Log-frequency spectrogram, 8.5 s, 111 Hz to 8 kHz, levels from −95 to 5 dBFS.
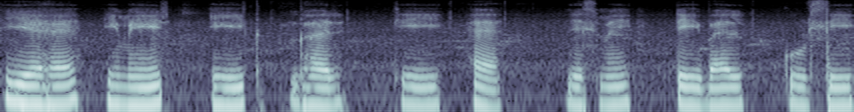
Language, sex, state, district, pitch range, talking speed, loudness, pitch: Hindi, female, Rajasthan, Jaipur, 140-150 Hz, 70 wpm, -16 LUFS, 145 Hz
